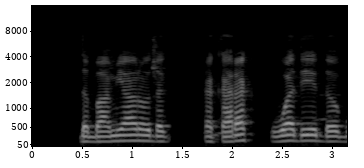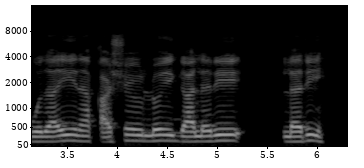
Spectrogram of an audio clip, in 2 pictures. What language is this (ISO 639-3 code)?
pus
